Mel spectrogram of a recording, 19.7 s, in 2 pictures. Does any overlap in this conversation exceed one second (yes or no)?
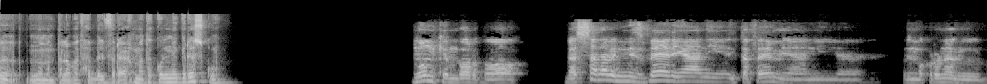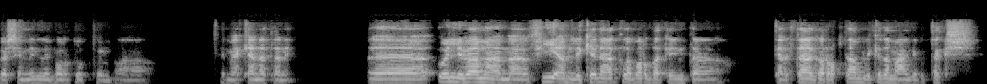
no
